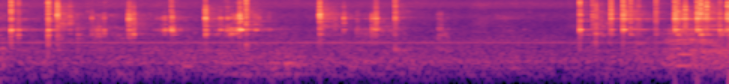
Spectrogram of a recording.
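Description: A fork stirs a vegetable medley quiche mixture in a bowl, giving irregular sharp clinks and ticks of metal tines against the dish, with brief pauses between bursts of stirring.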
